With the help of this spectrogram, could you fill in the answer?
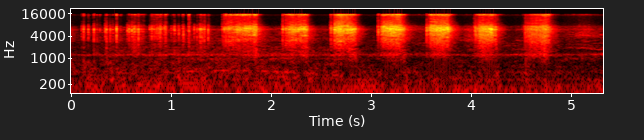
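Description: Long black nails scratch and rub a flat, solid concrete floor with peeling red paint, wet with bubbles. Quick, light scratching gives way to seven louder, bright, hissing strokes at a steady pace, each rasping stroke cutting off cleanly with almost no low end.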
